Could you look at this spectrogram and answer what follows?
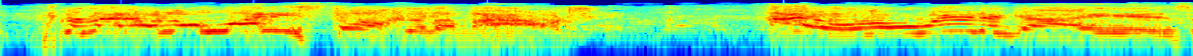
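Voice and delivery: hammed-up baffled yell; exasperated outburst. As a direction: shout it in comic exasperation, imitating a baffled brother. Exasperated quote of the brothers.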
